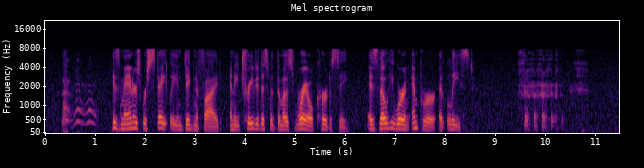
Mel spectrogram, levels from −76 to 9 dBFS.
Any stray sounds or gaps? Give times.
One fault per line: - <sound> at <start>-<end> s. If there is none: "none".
- bark at 0.3-1.1 s
- laugh at 9.4-11.0 s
